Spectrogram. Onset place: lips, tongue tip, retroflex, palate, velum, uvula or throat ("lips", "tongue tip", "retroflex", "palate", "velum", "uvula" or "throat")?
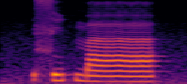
tongue tip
